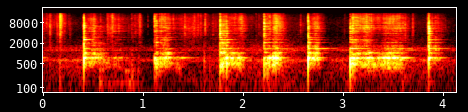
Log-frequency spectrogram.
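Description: A spoon scraping and knocking against the inside of a saucepan, about seven quick strokes a half-second or so apart, the pan ringing briefly after each, as a crumbly sugar-and-wax mixture is scraped out.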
